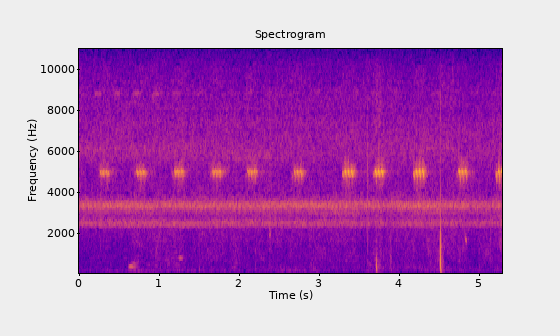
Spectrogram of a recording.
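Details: Outdoor nighttime cricket chorus at a rural house in Nauvoo, Illinois: unbroken shrill buzzing with evenly spaced high chirps roughly every half second, plus faint low murmurs and a couple of sharp knocks late on.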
